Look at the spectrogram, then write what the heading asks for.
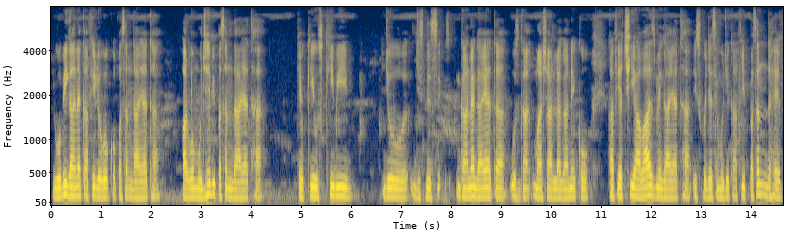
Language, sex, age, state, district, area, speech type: Urdu, male, 30-45, Uttar Pradesh, Lucknow, rural, spontaneous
